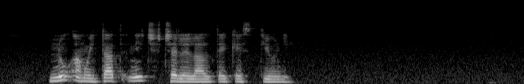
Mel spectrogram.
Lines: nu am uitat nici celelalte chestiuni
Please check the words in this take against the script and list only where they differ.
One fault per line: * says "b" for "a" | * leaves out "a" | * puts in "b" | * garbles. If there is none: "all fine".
all fine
